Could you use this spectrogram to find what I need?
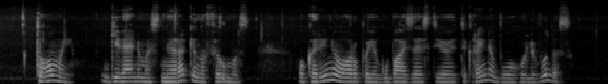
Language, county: Lithuanian, Klaipėda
